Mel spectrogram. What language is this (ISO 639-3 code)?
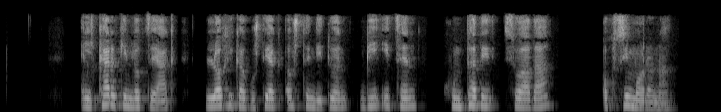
eus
